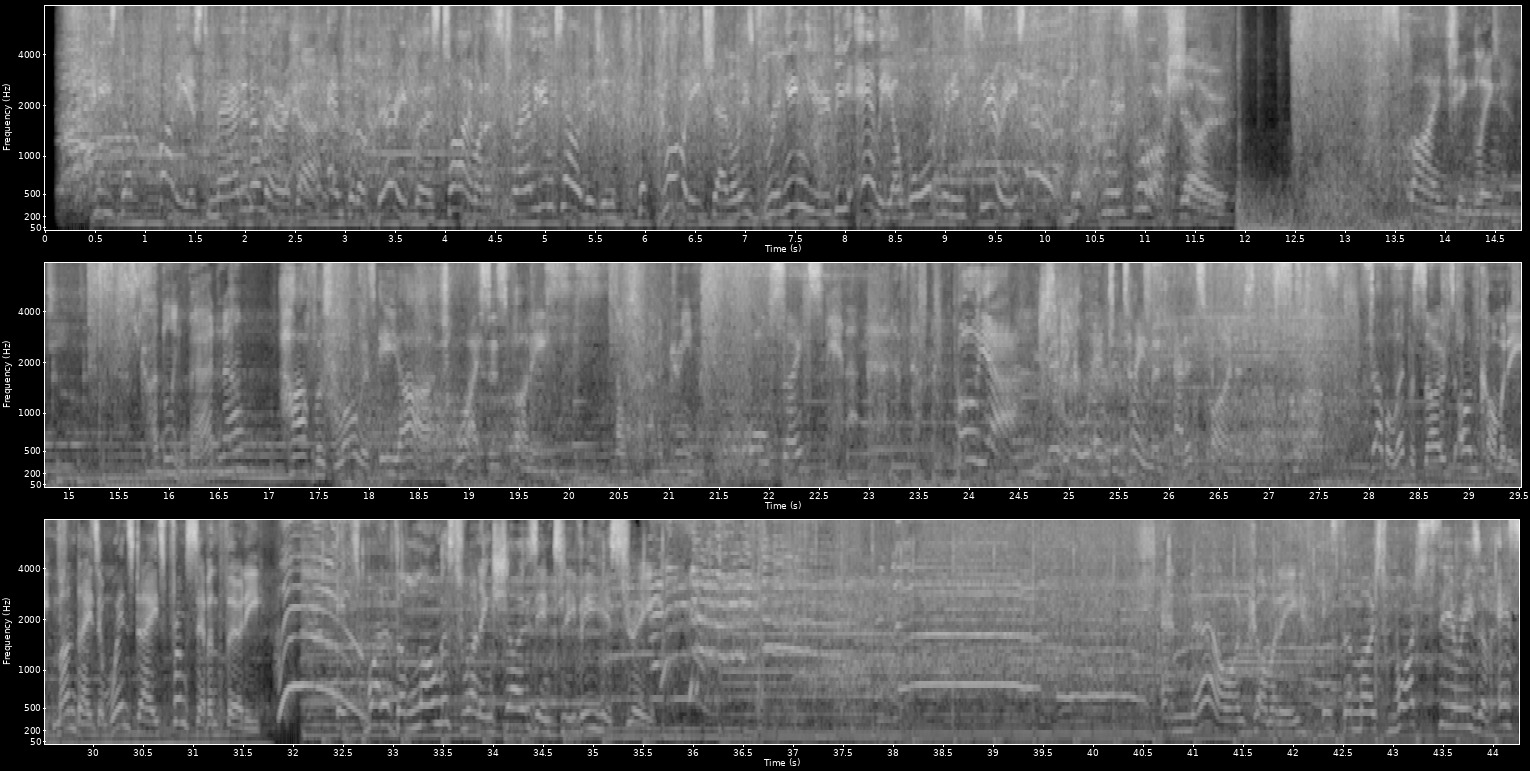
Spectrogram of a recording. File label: promos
